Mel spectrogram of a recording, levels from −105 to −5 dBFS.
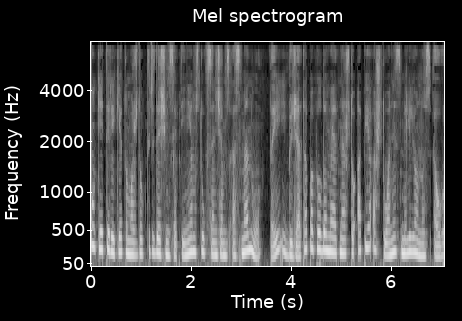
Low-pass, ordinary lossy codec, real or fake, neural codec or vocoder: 7.2 kHz; AAC, 32 kbps; real; none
